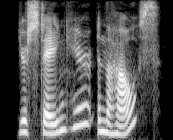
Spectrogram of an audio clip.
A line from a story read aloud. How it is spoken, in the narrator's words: said Bill, eagerly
